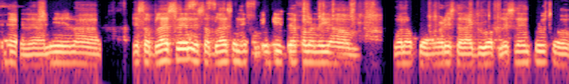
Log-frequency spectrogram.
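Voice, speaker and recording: A man at a medium pitch with a slight Belizean accent, a fairly quick pace and monotone, flat intonation. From Belize, Belize City. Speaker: rapper. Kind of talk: interview. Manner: halting, many fillers.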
